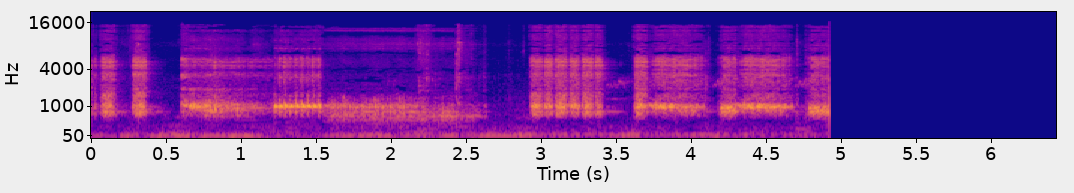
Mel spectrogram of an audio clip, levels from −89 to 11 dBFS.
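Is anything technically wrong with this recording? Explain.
Yes. At 4.92 s the audio shows a cut-off end: the sound stops mid-event and the remaining 1.5 s is digital silence. The last stretch of audio was never written out or played back, so nothing reaches the output after that point, and there is no natural decay or fade. On a waveform the signal ends abruptly mid-sound and becomes a flat line. On a spectrogram, every frequency band goes blank in the same instant.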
